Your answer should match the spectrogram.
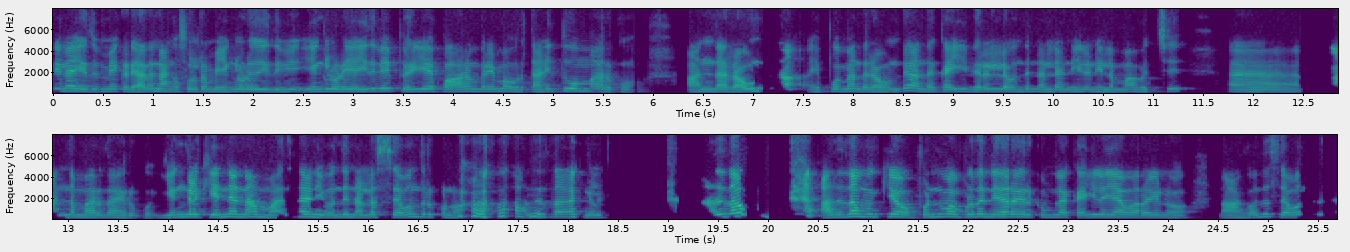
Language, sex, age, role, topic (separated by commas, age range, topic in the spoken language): Tamil, female, 35-39, guest, உங்கள் குடும்பத்தில் திருமண மரபுகள் எப்படிப் பின்பற்றப்படுகின்றன?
